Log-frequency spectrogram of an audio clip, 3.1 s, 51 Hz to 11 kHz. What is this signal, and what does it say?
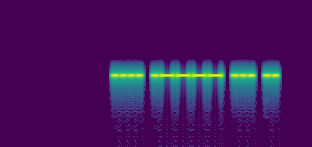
Morse code, heard as a keyed tone, about 28 wpm, 700 Hz. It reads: H1SI
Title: Four Challenging Letter-Number Combinations 30wpm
